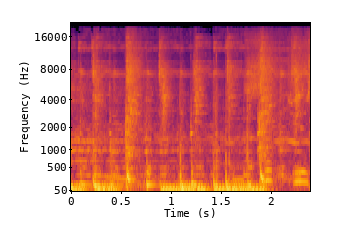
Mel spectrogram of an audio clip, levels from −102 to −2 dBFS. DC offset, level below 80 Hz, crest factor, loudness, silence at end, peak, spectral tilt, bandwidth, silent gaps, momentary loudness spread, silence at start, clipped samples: under 0.1%; -22 dBFS; 16 dB; -20 LUFS; 0 s; -4 dBFS; -4 dB/octave; 19.5 kHz; none; 3 LU; 0 s; under 0.1%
